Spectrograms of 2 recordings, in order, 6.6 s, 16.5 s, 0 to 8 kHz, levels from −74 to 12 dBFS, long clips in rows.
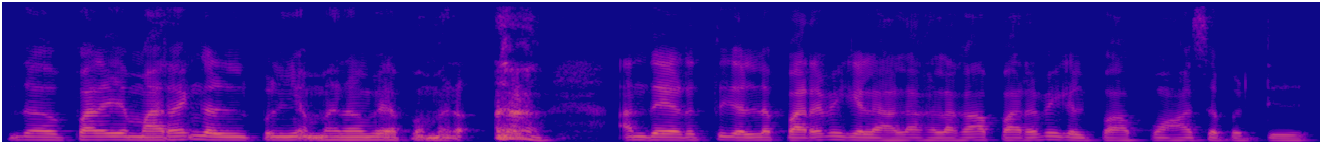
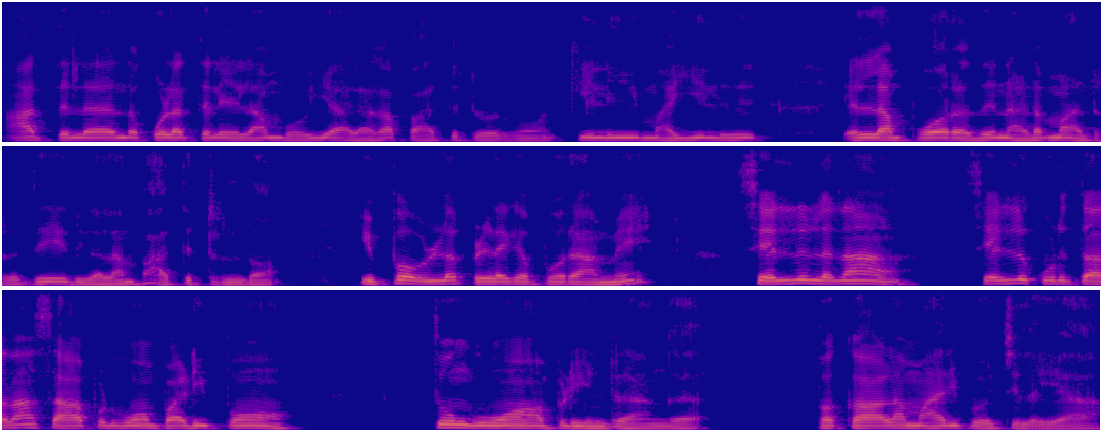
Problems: none marked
